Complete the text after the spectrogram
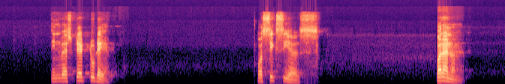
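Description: A man speaks calmly in short phrases through a microphone.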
